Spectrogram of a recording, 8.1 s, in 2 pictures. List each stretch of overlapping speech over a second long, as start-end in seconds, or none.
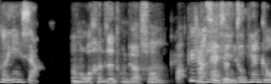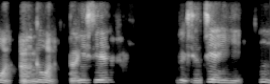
2.2-3.8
